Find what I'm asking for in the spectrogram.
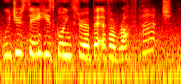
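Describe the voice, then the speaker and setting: An actress playing a probing trackside TV reporter in a game cutscene, polished and direct. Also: female voice, high voice, fairly quick, noisy background, close to an everyday voice. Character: brisk, probing female TV pit-lane reporter. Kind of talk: interview in video game cutscene.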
